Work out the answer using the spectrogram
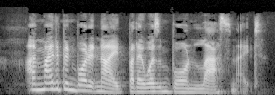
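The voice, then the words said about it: Fairly solid put-on British accent. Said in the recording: “Nice British accent there. It's pretty solid.”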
